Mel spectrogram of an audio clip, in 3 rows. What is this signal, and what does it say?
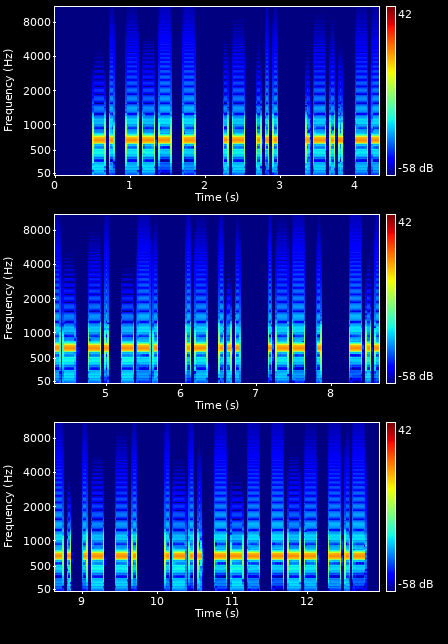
Morse code, heard as a keyed tone, about 22 wpm, 700 Hz. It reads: NOT AS LONG AS WE CAN LOOK
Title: Sentences from Top 1000 Words - Review Part 6 - 22wpm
